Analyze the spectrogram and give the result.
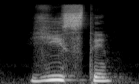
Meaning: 1. to eat (consume) 2. to eat (consume a meal) 3. to eat; to eat away at (cause to worry)
- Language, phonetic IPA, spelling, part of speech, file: Ukrainian, [ˈjiste], їсти, verb, Uk-їсти.ogg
